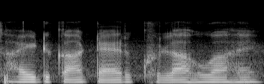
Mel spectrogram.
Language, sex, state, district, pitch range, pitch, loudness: Hindi, male, Uttar Pradesh, Lucknow, 105-115 Hz, 110 Hz, -18 LUFS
